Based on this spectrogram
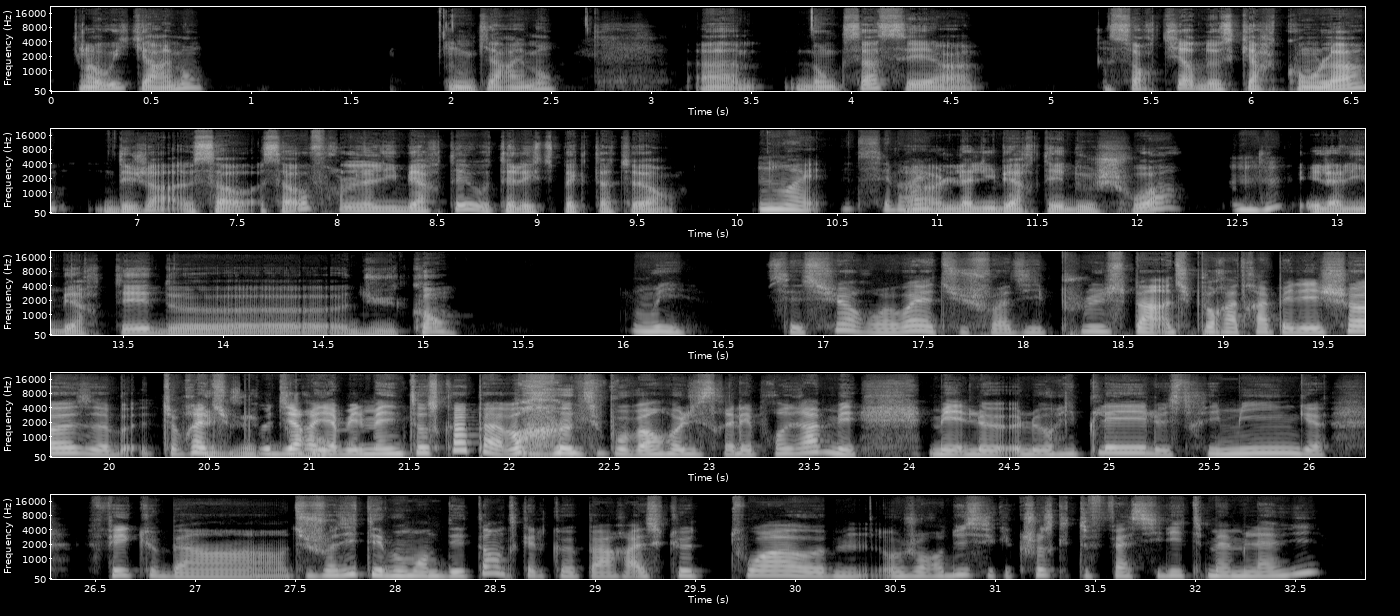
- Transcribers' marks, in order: stressed: "facilite"
- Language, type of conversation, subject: French, podcast, Comment le streaming a-t-il transformé le cinéma et la télévision ?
